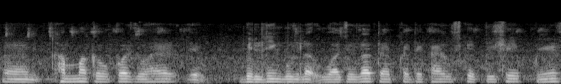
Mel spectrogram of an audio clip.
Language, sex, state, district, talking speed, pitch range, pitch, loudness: Hindi, male, Bihar, Katihar, 150 wpm, 120-130 Hz, 125 Hz, -19 LUFS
